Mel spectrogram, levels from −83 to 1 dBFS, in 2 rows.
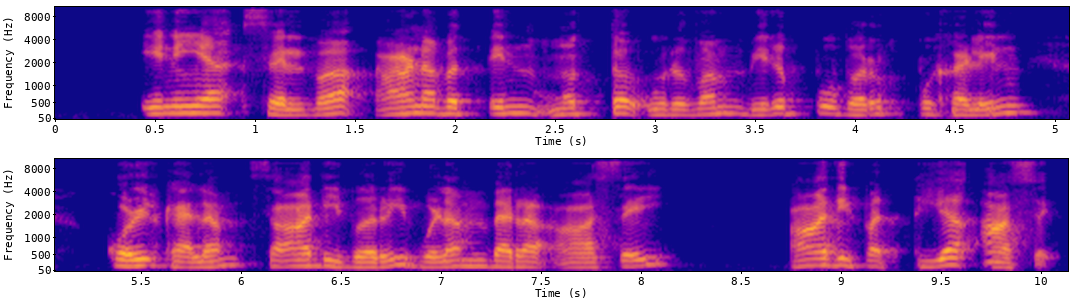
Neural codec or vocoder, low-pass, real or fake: codec, 24 kHz, 3 kbps, HILCodec; 9.9 kHz; fake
